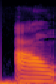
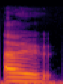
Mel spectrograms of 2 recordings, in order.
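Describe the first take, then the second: First: The word has a standard 'ow' vowel sound. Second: The word has a local 'oo' vowel sound. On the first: "instead of like out" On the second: "it's o"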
